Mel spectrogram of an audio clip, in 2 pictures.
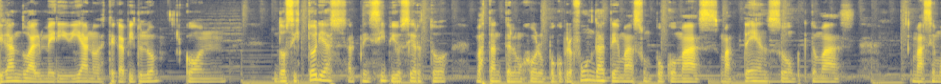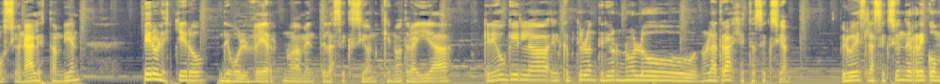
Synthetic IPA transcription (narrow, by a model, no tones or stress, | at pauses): eɣand̪oalme̞ɾiðjanoðest̪e̞kapit̪ulo | kon | d̪o̞sist̪o̞ɾjasalpɾinsipjosje̞ɾt̪o | βast̪ant̪ealo̞me̞xo̞ɾumpo̞ko̞pɾo̞fund̪at̪e̞masumpo̞komasmazðe̞nsoumpo̞̥ki̥t̪omas | mase̞mo̞sjo̞nale̞st̪ambje̞n | pe̞ɾo̞le̞skje̞ɾo̞ðe̞βo̞lβe̞ɾnwe̞βamẽ̞nt̪elaseksjo̞ŋkenot̪ɾaiakɾe̞okelaelkapit̪uloant̪eɾjo̞ɾno̞lono̞lat̪ɾaxeest̪aseksjo̞n | pe̞ɾoeslaseksjo̞nd̪erekom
